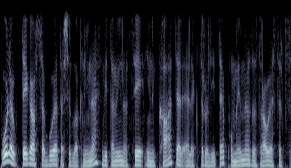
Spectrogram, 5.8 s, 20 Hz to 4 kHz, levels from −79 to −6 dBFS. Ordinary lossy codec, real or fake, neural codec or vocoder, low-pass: none; fake; codec, 16 kHz, 4.8 kbps, FACodec; 3.6 kHz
